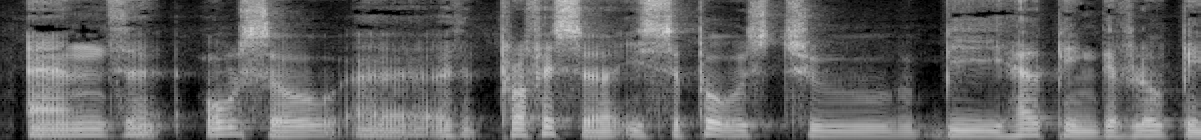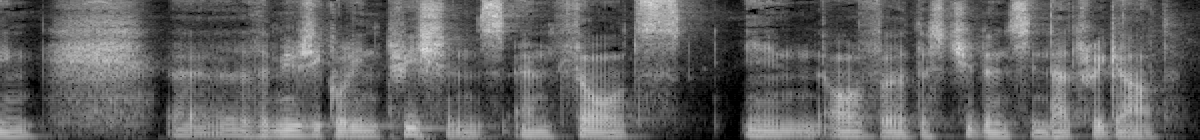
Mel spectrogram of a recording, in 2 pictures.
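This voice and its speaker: A man with a French accent speaks at a very slow pace and very even loudness. His dark, mellow tone sits fairly low in pitch. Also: ordinary pitch variation. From France. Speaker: composer and music professor. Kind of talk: interview. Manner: halting.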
